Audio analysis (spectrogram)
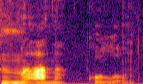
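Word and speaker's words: нанокулон: Треба записати в метрах nkl з читається як Нана кулон Нана - це приставка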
